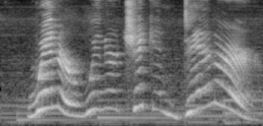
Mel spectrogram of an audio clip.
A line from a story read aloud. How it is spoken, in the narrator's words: hollered Trudy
